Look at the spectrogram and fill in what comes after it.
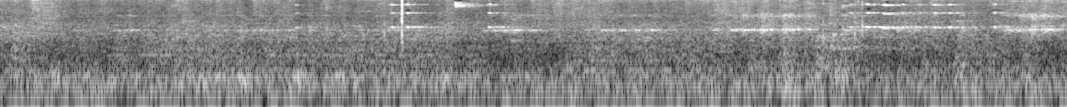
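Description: Train running on rails: a steady low rumble with faint high-pitched wheel squeaks and a single sharp click about two seconds in.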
